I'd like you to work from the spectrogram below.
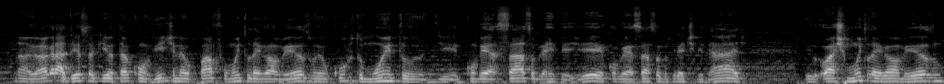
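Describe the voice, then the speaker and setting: A man with an unremarkable speaking voice speaks at a moderate pace with a fairly high pitch and fairly even intonation. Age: 30s. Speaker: game cover artist and RPG YouTuber. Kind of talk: casual chat.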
